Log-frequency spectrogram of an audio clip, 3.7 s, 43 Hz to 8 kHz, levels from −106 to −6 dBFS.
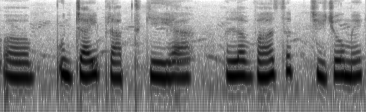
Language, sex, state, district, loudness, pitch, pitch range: Hindi, male, Himachal Pradesh, Shimla, -14 LUFS, 230 Hz, 220-235 Hz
